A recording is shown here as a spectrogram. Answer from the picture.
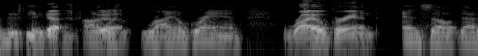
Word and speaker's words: Rio Grande: picture of Rio Grand Ohio and it's not pronounced Rio Grande. Okay. Because a bunch of white folks saw it in the newspaper and thought it was Rio Grand.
